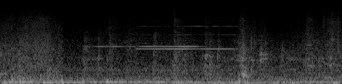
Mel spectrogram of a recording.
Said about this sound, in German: Dort hinten läutet jemand.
